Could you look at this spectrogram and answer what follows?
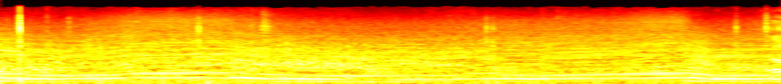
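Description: A car drifting through a corner in the racing simulator Assetto Corsa, engine held at high revs with a wavering, sustained drone that dips and climbs with throttle, close and continuous with no talking.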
